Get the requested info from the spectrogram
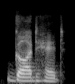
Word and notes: godhead: Indian

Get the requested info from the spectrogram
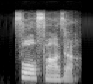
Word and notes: forefather: Indian

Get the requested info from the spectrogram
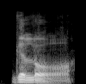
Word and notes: galore: British English

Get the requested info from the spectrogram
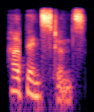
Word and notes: happenstance: Indian

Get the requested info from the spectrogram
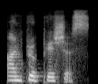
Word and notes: Unpropitious: Indian

